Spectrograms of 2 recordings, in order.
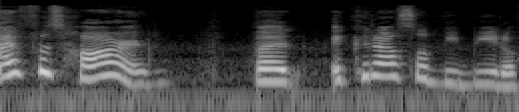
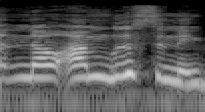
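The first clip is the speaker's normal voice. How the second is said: plain reading voice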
